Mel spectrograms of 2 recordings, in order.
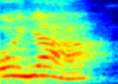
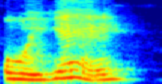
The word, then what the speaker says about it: Oya: However, one minute he's speaking about Oya, which he mentions as Oye. He didn't pronounce it correctly.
